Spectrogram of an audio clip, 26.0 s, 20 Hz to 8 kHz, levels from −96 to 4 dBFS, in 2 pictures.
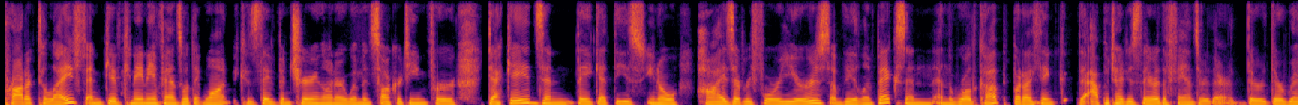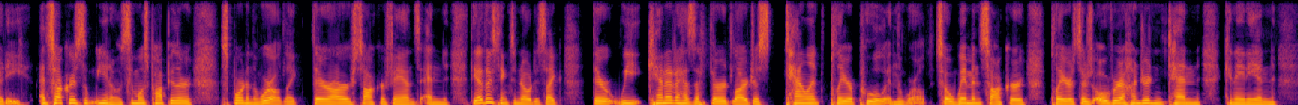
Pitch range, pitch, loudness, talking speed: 155-180 Hz, 165 Hz, -19 LUFS, 230 wpm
